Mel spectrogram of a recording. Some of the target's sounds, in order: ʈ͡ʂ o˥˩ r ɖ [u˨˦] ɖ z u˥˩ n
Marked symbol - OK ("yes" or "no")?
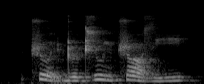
no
